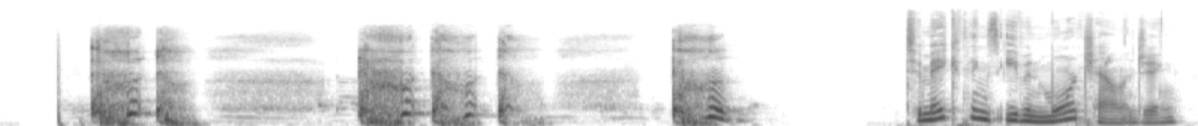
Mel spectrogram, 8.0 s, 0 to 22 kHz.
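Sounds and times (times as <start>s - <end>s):
asymptomatic COVID-19 patient coughing: 0.5s - 1.6s, 2.4s - 3.9s, 4.5s - 5.1s
short breathy inhale: 1.4s - 2.2s, 3.7s - 4.4s
speech: 4.7s - 5.1s, 6.1s - 7.9s.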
